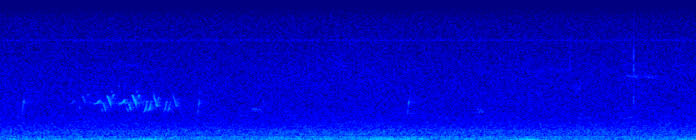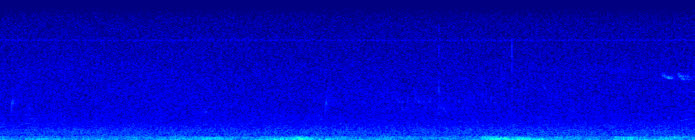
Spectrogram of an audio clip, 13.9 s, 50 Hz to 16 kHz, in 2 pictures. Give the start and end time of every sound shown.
0s-2s: warbler song
0s-10s: insect buzz
0s-14s: airplane
6s-8s: Golden-crowned Kinglet call
10s-12s: Dark-eyed Junco song
12s-14s: Golden-crowned Kinglet call
12s-14s: Red-breasted Nuthatch song

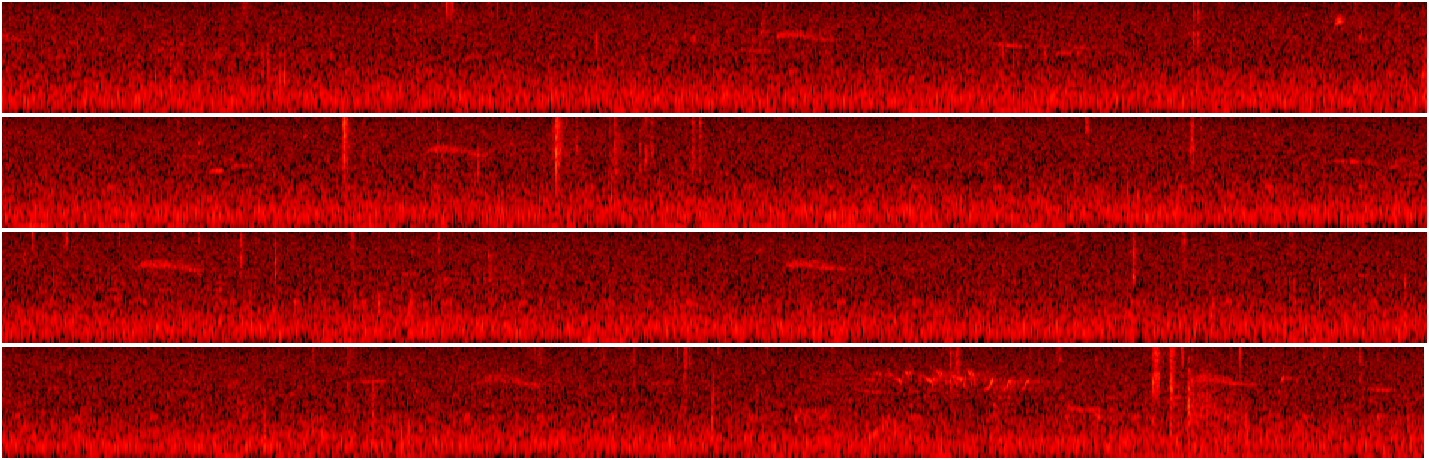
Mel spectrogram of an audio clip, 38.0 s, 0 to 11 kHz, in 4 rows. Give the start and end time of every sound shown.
0s-2s: Red-breasted Nuthatch song
0s-2s: Western Wood-Pewee song
2s-38s: chipmunk chirp
4s-6s: Western Wood-Pewee song
4s-8s: Hermit Thrush song
8s-10s: unidentified bird chip note
10s-12s: Hermit Thrush song
12s-14s: Western Wood-Pewee song
18s-20s: Hermit Thrush song
18s-22s: Western Wood-Pewee song
24s-26s: Western Wood-Pewee song
30s-32s: Hermit Thrush song
30s-34s: Western Wood-Pewee song
34s-36s: Mountain Quail call
34s-36s: Red-breasted Nuthatch song
34s-36s: Yellow-rumped Warbler song
36s-38s: Hermit Thrush song
36s-38s: Western Wood-Pewee song

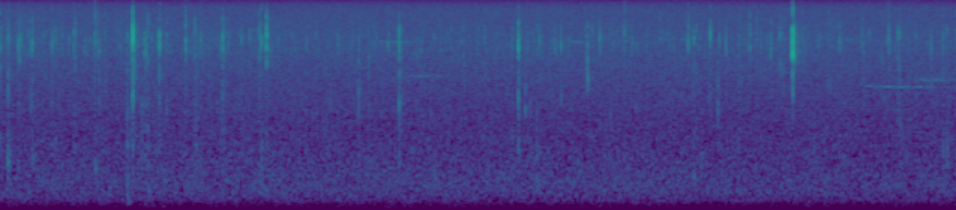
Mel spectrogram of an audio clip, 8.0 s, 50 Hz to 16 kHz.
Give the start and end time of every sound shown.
0s-8s: rain
2s-4s: Black-capped Chickadee song
4s-6s: Brown Creeper call
6s-8s: Black-capped Chickadee song

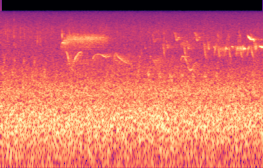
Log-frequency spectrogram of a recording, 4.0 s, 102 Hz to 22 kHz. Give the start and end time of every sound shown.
0s-2s: Olive-sided Flycatcher song
0s-2s: Spotted Towhee song
0s-2s: unidentified sound
0s-4s: Steller's Jay call
2s-4s: warbler song

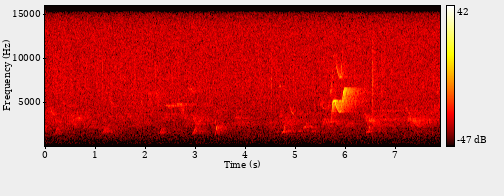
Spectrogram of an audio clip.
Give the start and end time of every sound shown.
0s-8s: Swainson's Thrush call
2s-4s: warbler song
4s-6s: Pacific-slope Flycatcher call
4s-6s: Swainson's Thrush song
6s-8s: Western Tanager song

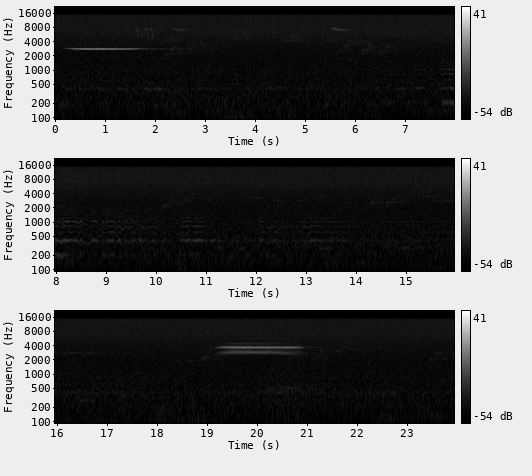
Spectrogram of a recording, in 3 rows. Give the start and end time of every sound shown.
0s-2s: Chestnut-backed Chickadee call
0s-4s: Varied Thrush song
0s-18s: insect buzz
2s-6s: Brown Creeper call
2s-8s: Swainson's Thrush song
10s-16s: Swainson's Thrush song
14s-16s: Hermit Thrush song
14s-22s: Varied Thrush song
18s-24s: Swainson's Thrush song

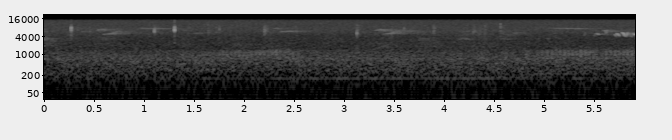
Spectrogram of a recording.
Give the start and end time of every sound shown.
0s-4s: Pacific-slope Flycatcher song
4s-6s: Pacific Wren song
4s-6s: woodpecker drumming

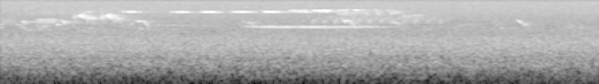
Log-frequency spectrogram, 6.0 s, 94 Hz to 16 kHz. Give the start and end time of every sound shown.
0s-2s: warbler song
0s-4s: Golden-crowned Kinglet song
0s-6s: Evening Grosbeak call
2s-4s: Varied Thrush song
2s-6s: Dark-eyed Junco song
4s-6s: Western Tanager song

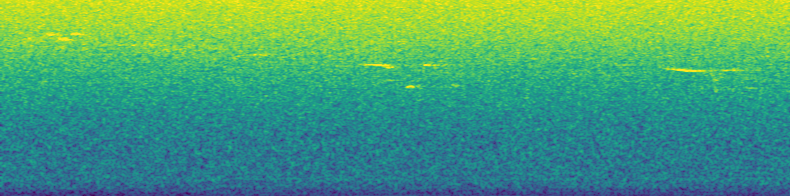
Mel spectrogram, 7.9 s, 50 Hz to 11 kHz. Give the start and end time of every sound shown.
0s-2s: Black-throated Gray Warbler song
2s-8s: Hermit Thrush song

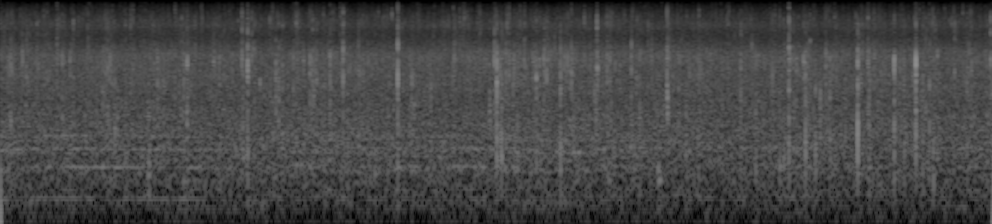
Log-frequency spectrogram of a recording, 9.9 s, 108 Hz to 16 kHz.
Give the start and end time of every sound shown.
0s-6s: chainsaw
0s-10s: rain
8s-10s: chainsaw

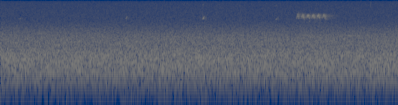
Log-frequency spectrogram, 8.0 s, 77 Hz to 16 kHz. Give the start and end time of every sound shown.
0s-6s: unidentified bird chip note
4s-8s: Chestnut-backed Chickadee call

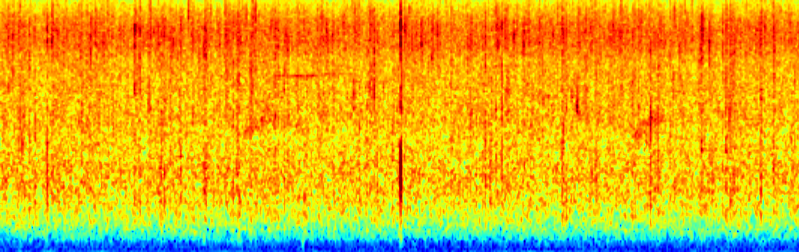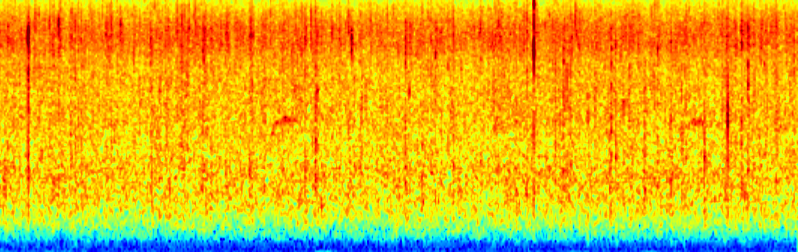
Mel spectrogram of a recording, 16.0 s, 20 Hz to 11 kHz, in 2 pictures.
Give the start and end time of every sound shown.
0s-16s: rain
2s-4s: Varied Thrush song
6s-8s: Swainson's Thrush call
10s-12s: Swainson's Thrush call
14s-16s: Swainson's Thrush call

